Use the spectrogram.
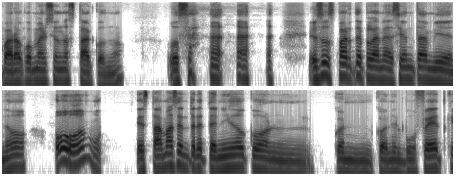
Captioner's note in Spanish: risas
